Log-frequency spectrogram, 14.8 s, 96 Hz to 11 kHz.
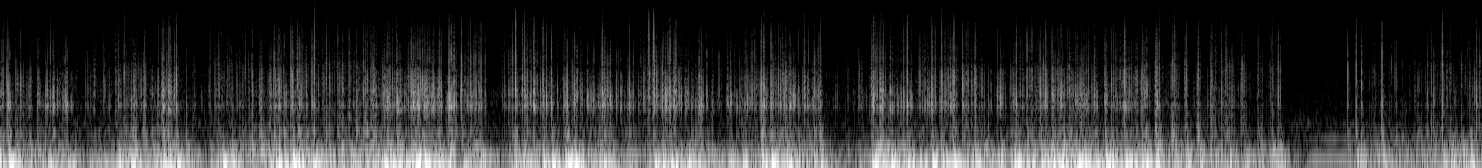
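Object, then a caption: Soft plastic bath mat with raised bubbles. Long dark-painted nails tap and scratch with both hands across a flat, clear-grey soft plastic bath mat covered in small raised hollow bubbles and yellow duck shapes. The result is a dense, steady run of soft tapping and scratching that sounds low and muffled, with almost no bright content, easing briefly near the 13-second mark before carrying on.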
